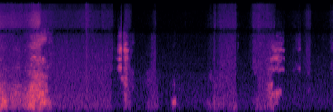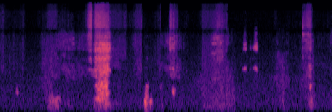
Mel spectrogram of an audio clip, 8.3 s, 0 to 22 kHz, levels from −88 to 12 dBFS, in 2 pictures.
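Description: In this speech recording the level of the talker repeatedly sinks and recovers in five stretches: 1.41 to 2.68 s, 2.97 to 3.19 s, 3.43 to 5.37 s, 5.58 to 6.70 s, and 7.04 s to the end at 8.32 s. The deepest dips reach roughly 20 dB in the first stretch and 10 to 15 dB in the others. This is likely speech suppressed in double talk, where an echo canceller mistakes overlapping far-end audio for echo and attenuates the near-end talker along with it.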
